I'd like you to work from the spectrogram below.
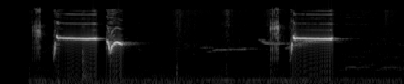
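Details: Prinia, a male in full song: a sharp click, then a loud, flat, high whistle held about a quarter second ending in a buzzy trill, repeated after a pause, with quiet twitters between.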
